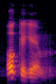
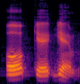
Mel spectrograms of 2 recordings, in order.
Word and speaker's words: Ockeghem: Con respecto al nombre, nació en Flandes, lo que hoy es Bélgica, Francia, Países Bajos, y su nombre se pronuncia algo así como, bien dijimos, Ockeghem.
